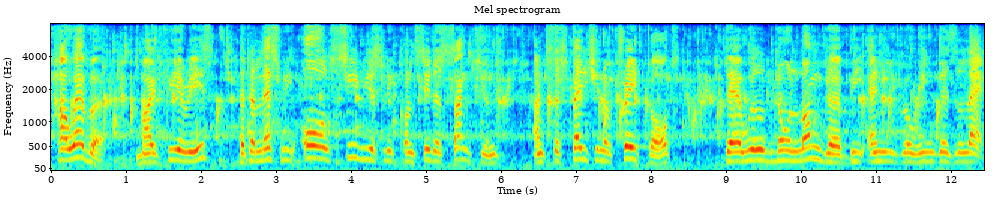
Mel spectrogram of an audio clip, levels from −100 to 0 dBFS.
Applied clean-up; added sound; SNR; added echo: none; Bathtub (filling or washing) / Gurgling; 13 dB; none.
